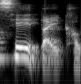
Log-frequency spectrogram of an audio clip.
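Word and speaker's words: 製袋: ですので、 TSK というのも、本当富山製体株式会社、袋を製造すると書いて製体と読むんですけども、紙袋屋さんというところから、事業をスタートしてます。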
